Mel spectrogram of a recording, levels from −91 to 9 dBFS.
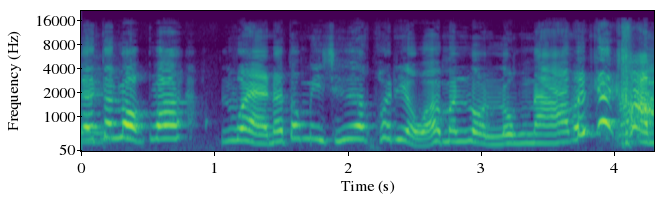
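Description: At 0.36 to 0.38 s the speech has a brief harsh, crackling edge where the waveform peaks are flattened. The likely cause is microphone overload: the input gain was set high enough that the loudest moment drove the signal about 1 dB past the converter's ceiling, so the tops of those peaks were cut off. Only a small fraction of the samples in that span, roughly one in twenty, are clipped, so the distortion is short and sharp rather than sustained.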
